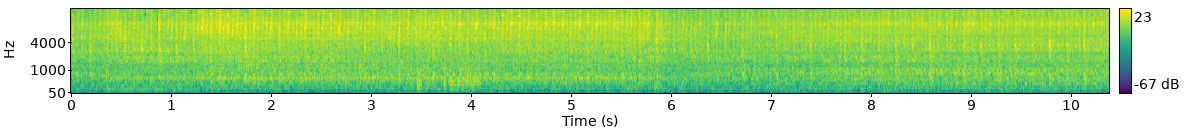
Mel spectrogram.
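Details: Mazda3 MPS / Mazdaspeed3 turbo petrol engine at idle with fast, light top-end ticking, about three a second; the owner suspects VVT, timing chain or tensioner, not confirmed.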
